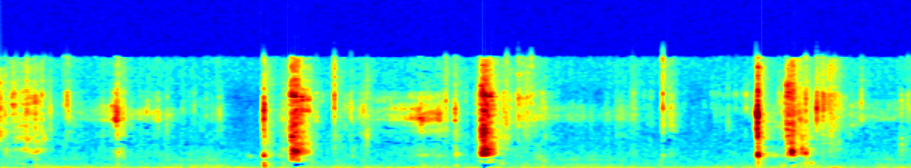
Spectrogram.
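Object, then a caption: Solid soap bar scraped with a blade. A metal utility-knife blade, held in black-gloved hands, shaves and carves curls off a rectangular pale green solid bar of soap, with the shavings piling up below. Quiet, bright, crisp scraping and crunching cuts come in short separate bursts with almost no low end and very little ring after each stroke.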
